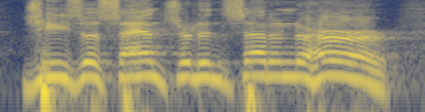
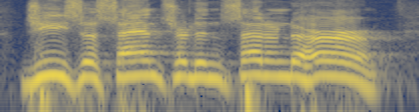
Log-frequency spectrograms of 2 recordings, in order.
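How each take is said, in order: Both takes have the same delivery.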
